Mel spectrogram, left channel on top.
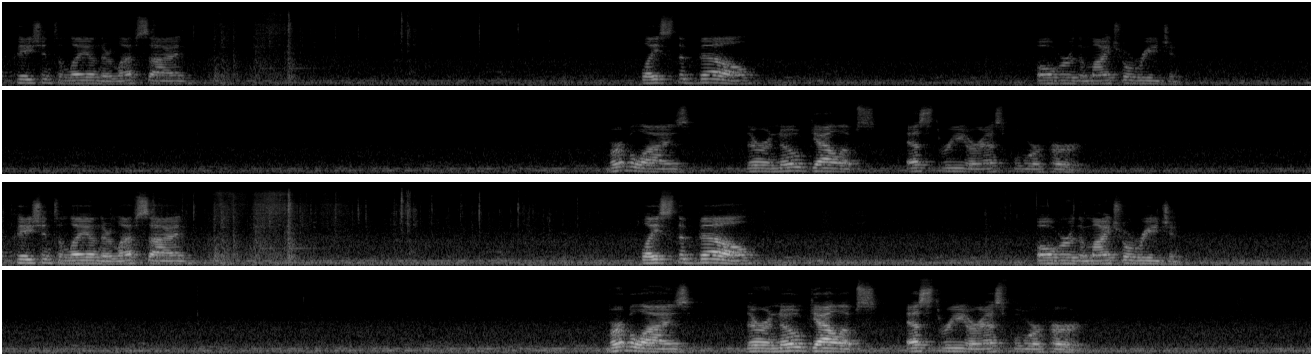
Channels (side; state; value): left; quieter; 8.9 dB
